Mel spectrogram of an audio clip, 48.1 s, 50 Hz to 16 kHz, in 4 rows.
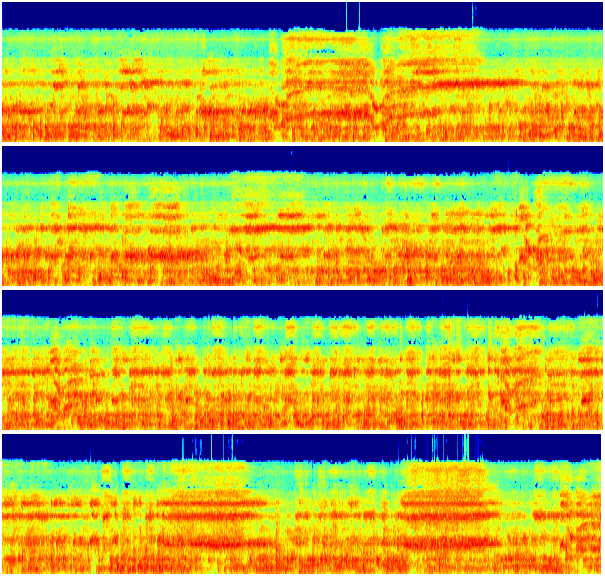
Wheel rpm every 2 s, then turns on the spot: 230, 230, 210, 190, 210, 230, 230, 230, 220, 230, 230, 190, 220, 220, 230, 230, 230, 210, 230, 230, 230, 230, 220, 210.
none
